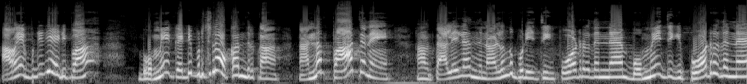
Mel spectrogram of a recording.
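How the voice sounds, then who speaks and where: Cartoon voice work: a woman voicing a high, bright, emotional family drama. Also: big pitch swings, quick pace. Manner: emotional, lamenting, switching between figures. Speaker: narrator voicing all family figures.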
